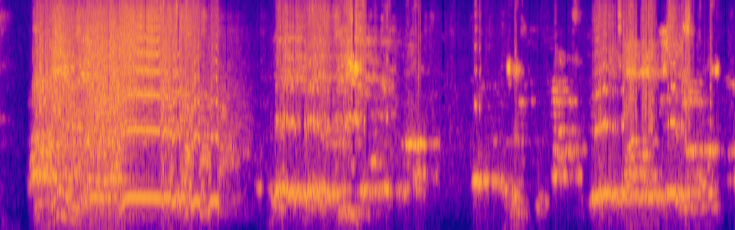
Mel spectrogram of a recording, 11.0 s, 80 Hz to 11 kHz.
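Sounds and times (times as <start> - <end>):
loud wavering shout: 0.4 - 11.0.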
